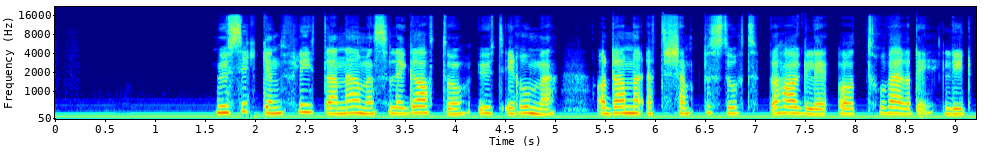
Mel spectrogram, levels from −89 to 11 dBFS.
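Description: A steady mains hum at 50 Hz runs under the whole speech clip, roughly 20 dB below it. It is a fixed pitched tone, not broadband rumble or hiss. From 1.89 to 2.12 s, repeated packet loss makes the speech choppy and robotic. Short holes, none longer than about 24 ms, are patched by stretching the preceding sound, so nearly half the span is synthetic. This is a cluster of gaps, not a single clean dropout.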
